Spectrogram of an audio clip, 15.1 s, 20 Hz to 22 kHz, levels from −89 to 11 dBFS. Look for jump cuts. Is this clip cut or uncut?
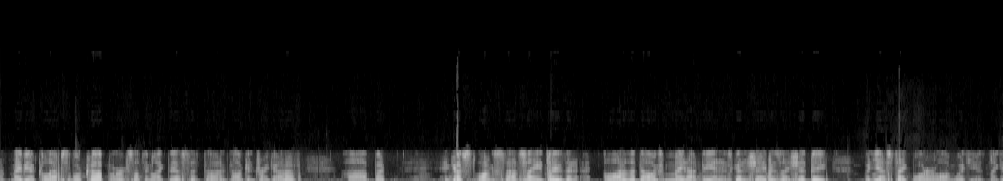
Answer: cut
